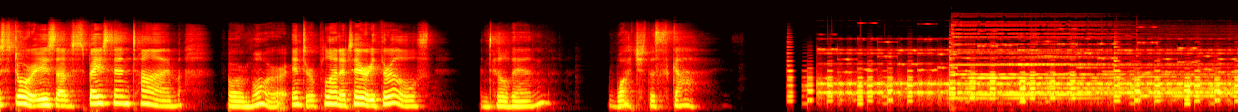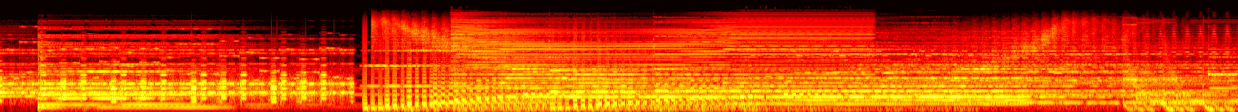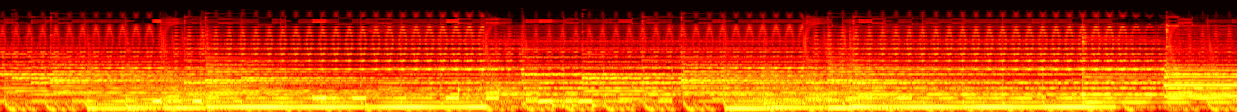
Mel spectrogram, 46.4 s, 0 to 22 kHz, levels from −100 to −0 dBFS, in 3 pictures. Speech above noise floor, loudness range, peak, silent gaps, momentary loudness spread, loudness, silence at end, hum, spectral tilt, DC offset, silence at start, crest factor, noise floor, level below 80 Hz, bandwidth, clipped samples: 58 dB; 7 LU; -2 dBFS; 5.91-5.97 s, 7.43-7.58 s, 9.40-9.83 s, 9.97-10.01 s; 9 LU; -21 LUFS; 0 s; none; -5.5 dB/octave; under 0.1%; 0 s; 18 dB; -76 dBFS; -42 dBFS; 12.5 kHz; under 0.1%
